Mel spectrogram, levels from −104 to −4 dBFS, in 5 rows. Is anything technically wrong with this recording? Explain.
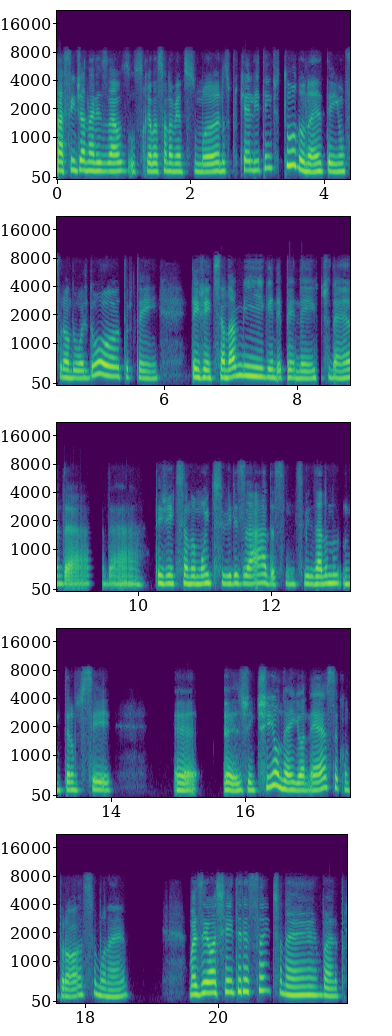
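Yes. This speech comes through an Opus call path limited to about 8 kHz, and several delivery faults are audible.

From 7.82 to 9.19 s there are repeated stalls (stutter): about two dozen brief holds, the longest 70 ms, totalling 308 ms, about a quarter of that stretch. Packets arrived late, so the jitter buffer kept emptying and the receiver stretched the last sound each time. Nothing is lost, but the speech drags and hiccups. Unlike one freeze, the interruptions are many and short.

From 9.25 to 9.47 s comes a call audio freeze. A single hold of 213 ms buzzes briefly, then fades to about 150 ms of silence before speech resumes where it left off. The likely cause is packets held up in transit, which added 213 ms of delay. It is one longer stop rather than a run of small ones.

From 10.36 to 11.59 s a jitter buffer slow-down plays the speech at 92% speed. 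Repeated pitch periods add 109 ms, so sounds are drawn out at unchanged pitch. Unlike the stalls, nothing stops; it is a smooth slowing.

At 13.45 s there is a block of digital silence: a 0.67 ms dropout with no fade, heard as a tick. The output buffer was likely not filled in time. Its edges are hard, not the fading fill of concealment.

From 14.51 to 15.67 s (110% speed, about 100 ms removed) and from 20.60 to 21.00 s (108%, about 40 ms removed), a jitter buffer speed-up trims short pitch-period pieces to cut excess delay. The speech sounds hurried at the same pitch, the opposite of the earlier slow-down.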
